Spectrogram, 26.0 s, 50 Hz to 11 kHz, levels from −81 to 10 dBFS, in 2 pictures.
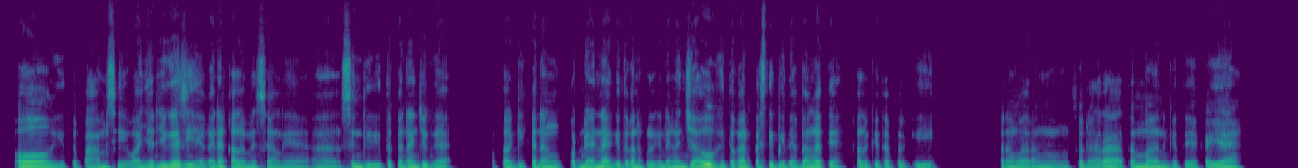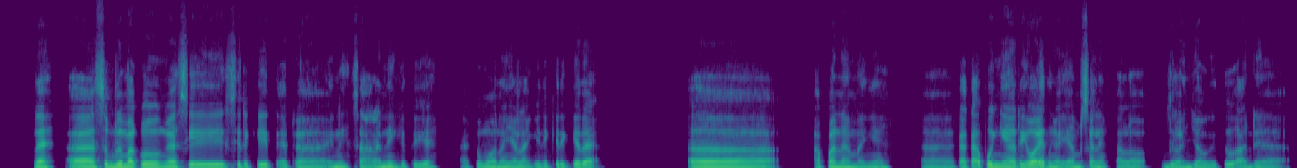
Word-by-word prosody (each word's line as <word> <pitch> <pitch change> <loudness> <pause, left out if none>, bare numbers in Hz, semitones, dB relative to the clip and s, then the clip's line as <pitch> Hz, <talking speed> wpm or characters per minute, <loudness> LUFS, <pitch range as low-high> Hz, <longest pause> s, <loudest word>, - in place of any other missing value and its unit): Oh 105 +1 +5
gitu, 85 -2 -8
paham 80 +4 -4
sih, 85 -5 -5
wajar 85 +2 -2
juga 100 +3 +4
sih 85 -6 0
ya, 80 - -5
kadang 90 +3 +1
kalau 90 0 0
misalnya, 80 -3 -5
eee, 80 -3 -5
sendiri 85 0 0
itu - - -4
kadang 100 +1 0
juga 85 -5 -2 0.4
apalagi 85 0 -4
kadang 90 -1 0
perdana 95 +1 +1
gitu 90 - -3
kan, 95 - +2
pergi 90 -1 -2
dengan 85 +1 +1
jauh 110 +7 +5
gitu 95 -1 -2
kan, 100 +1 0
pasti 95 -2 -3
beda 85 -1 -3
banget 100 +5 +2
ya, 80 - -3 0.2
kalau 85 -1 -3
kita 85 0 -5
pergi 80 -1 -7 0.6
bareng-bareng 80 -1 -3
saudara, 85 +2 -1
temen 90 +1 +2
gitu 85 0 -8
ya, 80 - -5
Kak, 80 - -4
ya. 85 +1 +2 1.0
Nah, 110 0 +6 0.2
eee 120 +2 +5
sebelum 115 +1 +5
aku 115 0 +5
ngasih 95 -3 +3
sedikit 95 -1 -2
ed 80 +1 -5
ah, 80 -2 -1
ini, 105 +6 +2
saran 80 +5 0
nih 100 -2 +2
gitu 90 - -6
ya, 90 - -1 0.3
aku 85 +6 -7
mau 95 -3 +2
nanya 95 +1 +1
lagi 85 -1 -4
nih, 100 +3 -3
kira-kira, 95 +2 +1 1.0
eee, 105 -1 +5 0.4
apa 110 - -1
namanya, 100 +5 0 0.3
eee, 85 0 -7
Kakak 95 +1 -1
punya 125 -4 +5
riwayat 115 +5 +5
enggak 85 -6 -1
ya, 90 - 0
misalnya 95 +3 -2
kalau 80 -1 -5 0.2
jalan 90 -2 -1
jauh 85 -2 -2
itu 80 - -3
ada, 85 -1 -5
90 Hz, 170 wpm, -26 LUFS, 85-100 Hz, 1.0 s, Nah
